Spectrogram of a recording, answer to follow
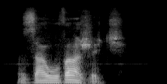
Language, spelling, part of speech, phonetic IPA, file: Polish, zauważyć, verb, [ˌzaʷuˈvaʒɨt͡ɕ], Pl-zauważyć.ogg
